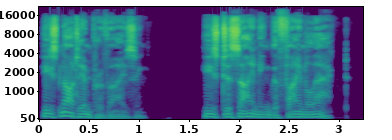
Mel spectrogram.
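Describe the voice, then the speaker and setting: A man playing a grave, shrewd police inspector in a mystery story, measured and declarative, with a husky voice. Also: deep voice, very animated, a little mellow, no echo, studio quality, pitched above the performer's own voice, exaggerated voice. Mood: brooding, deliberate.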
